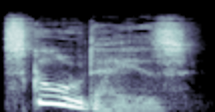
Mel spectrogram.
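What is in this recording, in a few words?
"schooldays", British English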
